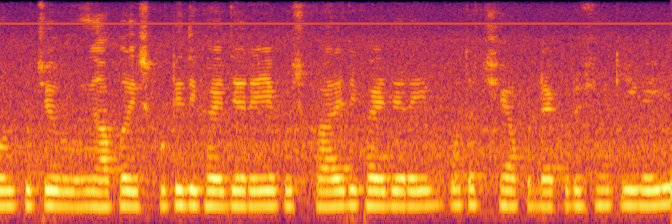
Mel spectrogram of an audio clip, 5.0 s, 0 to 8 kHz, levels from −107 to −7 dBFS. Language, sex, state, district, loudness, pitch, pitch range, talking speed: Hindi, female, Haryana, Charkhi Dadri, -14 LUFS, 160 Hz, 155-165 Hz, 275 wpm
